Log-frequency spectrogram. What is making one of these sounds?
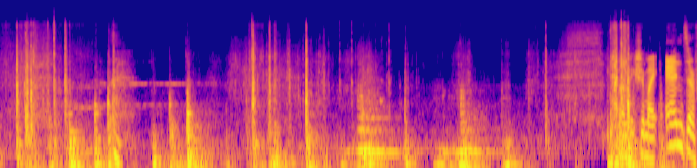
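Wooden boards knock and scrape against each other.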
